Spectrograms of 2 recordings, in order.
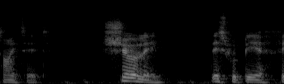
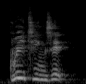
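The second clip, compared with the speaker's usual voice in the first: hippo voice; 12 semitones higher, 6 dB louder than usual. Acted. Hippo greets monkey.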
